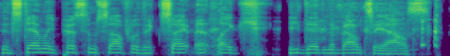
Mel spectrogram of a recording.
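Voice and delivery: plain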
